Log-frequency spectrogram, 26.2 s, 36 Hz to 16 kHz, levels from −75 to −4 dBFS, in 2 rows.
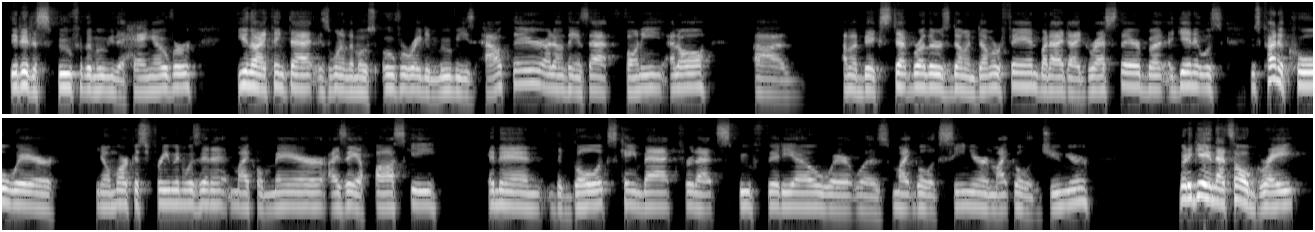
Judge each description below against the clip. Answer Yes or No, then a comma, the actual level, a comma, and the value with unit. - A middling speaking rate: No, fast, 210 wpm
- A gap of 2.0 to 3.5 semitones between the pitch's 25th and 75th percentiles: Yes, average, 2.7 semitones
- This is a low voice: No, medium, 145 Hz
